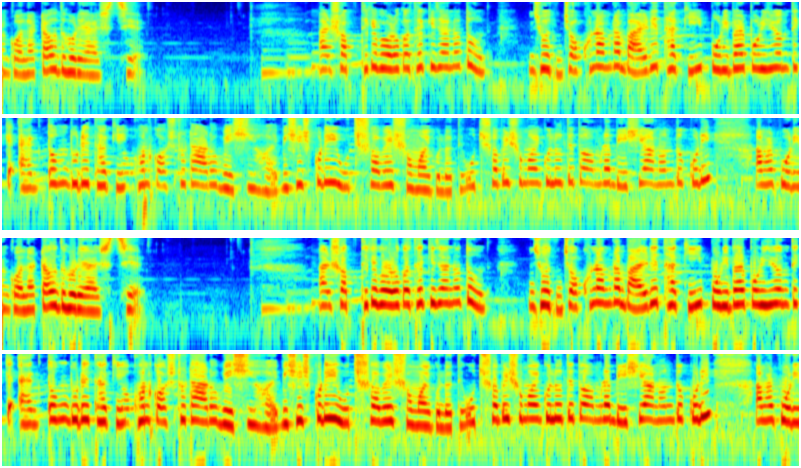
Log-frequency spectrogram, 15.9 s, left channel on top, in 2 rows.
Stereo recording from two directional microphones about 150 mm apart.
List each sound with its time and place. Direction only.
0.0 s a woman's voice: 30° right (ahead or behind)
3.2 s a woman's voice: 25° right (ahead or behind)
9.2 s a woman's voice: 45° right (ahead or behind)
